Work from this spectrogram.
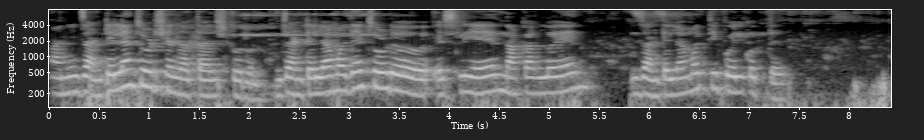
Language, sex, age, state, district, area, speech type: Goan Konkani, female, 45-60, Goa, Sanguem, rural, spontaneous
